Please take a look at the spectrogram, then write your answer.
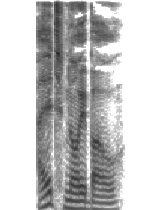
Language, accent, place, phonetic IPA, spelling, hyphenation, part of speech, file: German, Germany, Berlin, [ˈaltnɔɪ̯baʊ̯], Altneubau, Alt‧neu‧bau, noun, De-Altneubau.ogg
- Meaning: new buildings built in the 1950s and 60s, now old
